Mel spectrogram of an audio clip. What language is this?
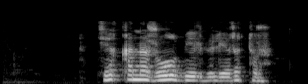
Kazakh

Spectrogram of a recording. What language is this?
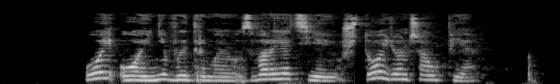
Belarusian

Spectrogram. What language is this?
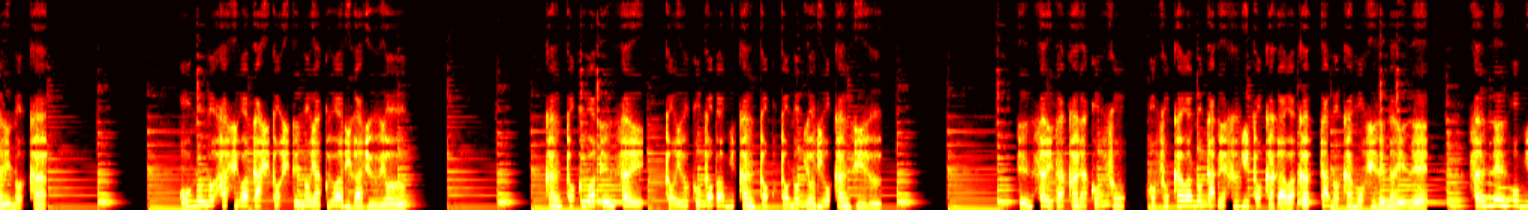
Japanese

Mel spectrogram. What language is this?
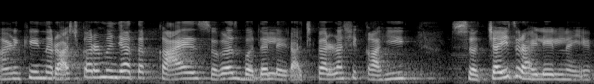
Marathi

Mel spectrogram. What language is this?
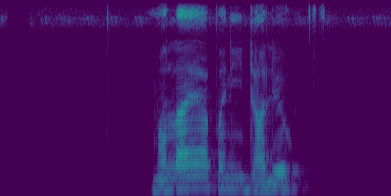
Nepali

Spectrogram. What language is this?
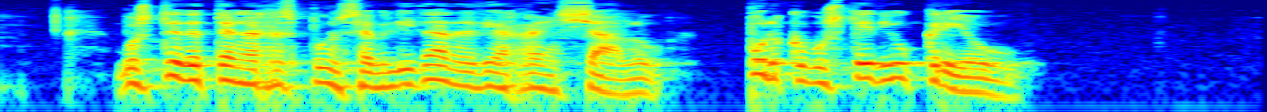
Galician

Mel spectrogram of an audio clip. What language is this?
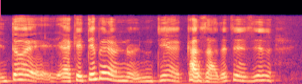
Portuguese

